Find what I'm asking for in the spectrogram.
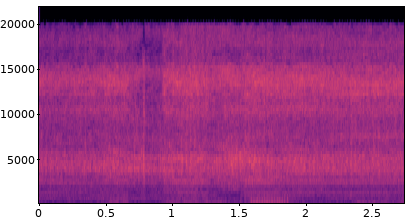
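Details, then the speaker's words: Philips Series 3000 rotary electric shaver after being dropped from a drawer: harsh, hissy buzz with a rough rattle over the motor hum; likely a small dent in the head's guard grill making the blades inside hit it. "also I damaged my shaver dropped it out the drawer and it sounds like this it shouldn't sound like this but it sounds like this"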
